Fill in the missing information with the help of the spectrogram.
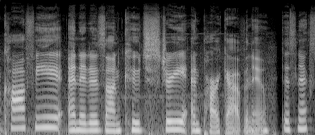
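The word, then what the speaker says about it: Couch Street: The next coffee shop is Good Coffee, which is on Cooch Street and 11th Avenue. Yes, I said Cooch Street. It's spelled couch. It's pronounced cooch.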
